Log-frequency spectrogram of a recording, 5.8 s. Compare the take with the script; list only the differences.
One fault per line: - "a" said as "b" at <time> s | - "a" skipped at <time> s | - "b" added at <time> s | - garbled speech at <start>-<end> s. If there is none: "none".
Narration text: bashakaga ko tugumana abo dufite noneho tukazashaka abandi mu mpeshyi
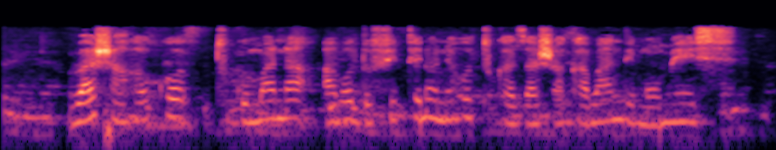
none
